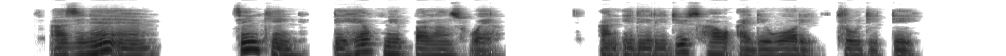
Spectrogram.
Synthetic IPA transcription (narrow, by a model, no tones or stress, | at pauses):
ʔazinɛ̃ɛ̃ | tĩŋkʰĩŋ | deɦɛlp̚mibalãnswɛ̰l | ãnideɹidjushawʔajdewɔɹitɹudid̥e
